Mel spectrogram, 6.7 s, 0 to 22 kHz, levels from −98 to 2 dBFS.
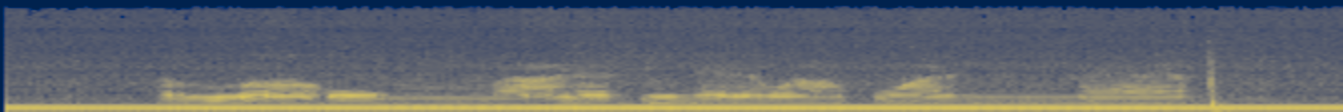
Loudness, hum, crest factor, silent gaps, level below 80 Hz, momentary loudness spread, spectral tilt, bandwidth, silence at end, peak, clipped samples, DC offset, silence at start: -22 LUFS; 50 Hz at -40 dBFS; 10 dB; none; -44 dBFS; 3 LU; -8.5 dB/octave; 15.5 kHz; 0 s; -10 dBFS; under 0.1%; under 0.1%; 0.05 s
